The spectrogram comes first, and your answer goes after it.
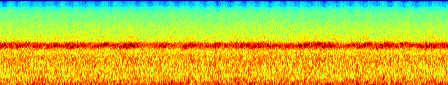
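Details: Abundant frogs calling at night after two wet years in a row: a dense, steady chorus forming an unbroken shimmering high trill band, with faint low rumble beneath and no pauses.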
